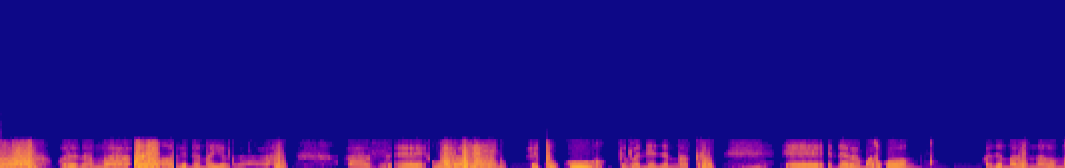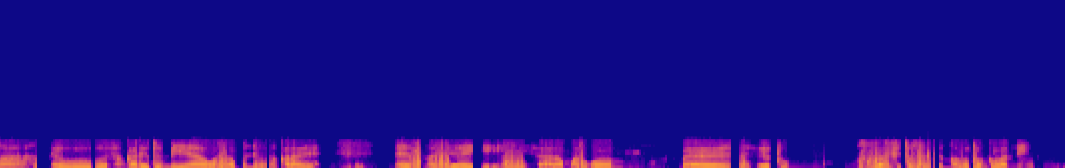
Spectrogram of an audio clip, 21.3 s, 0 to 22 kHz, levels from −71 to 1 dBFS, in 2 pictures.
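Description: Throughout, the speech carries the Bluetooth CVSD headset codec, which fits a 64 kbps link: band limited to about 250 Hz to 3.6 kHz, with scratchy sibilants and granular hiss.

Unconcealed Bluetooth headset packet loss cuts abrupt holes at 1.73, 3.90, 8.16, 11.55, 13.22, 15.37, 17.94 and 19.94 s. The holes last from 30 to 112 ms, and several are scattered into choppy bursts.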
